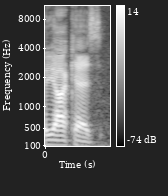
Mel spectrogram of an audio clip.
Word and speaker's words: Jaquez: They've got Gabrielle Yaquez. I learned how to say the last name. Kiki Rice. And in this game against UC Santa Barbara, Rice had 20. Jaquez had 21.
